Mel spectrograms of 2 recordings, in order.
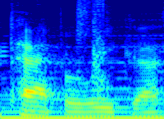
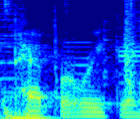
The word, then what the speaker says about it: paprika: may have noticed that I mispronounced paprika I said pepper Rica people gave me a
